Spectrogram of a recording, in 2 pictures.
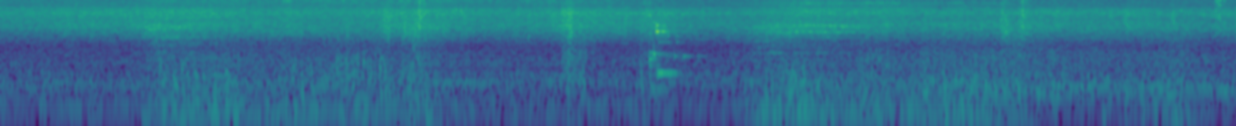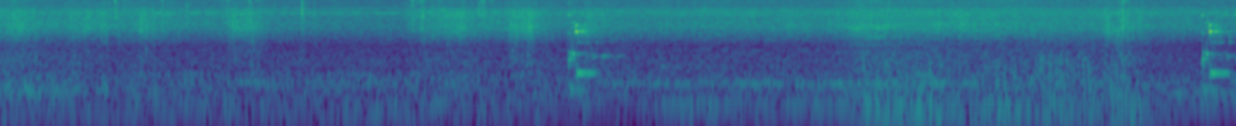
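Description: A heavy stone mechanism rumbles and grinds as it turns.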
